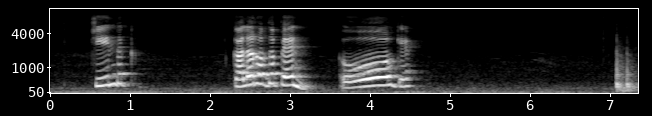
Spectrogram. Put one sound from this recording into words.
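A young woman speaks calmly and clearly, close to a microphone, in short phrases.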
